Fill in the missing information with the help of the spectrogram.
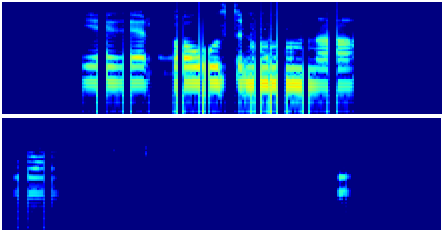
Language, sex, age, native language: Icelandic, female, 9, Icelandic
